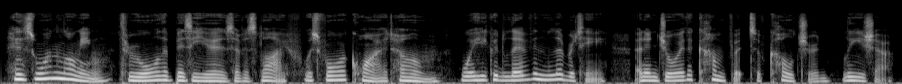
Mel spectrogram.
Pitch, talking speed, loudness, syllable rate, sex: 180 Hz, 195 wpm, -17 LUFS, 4.9 syllables/s, female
